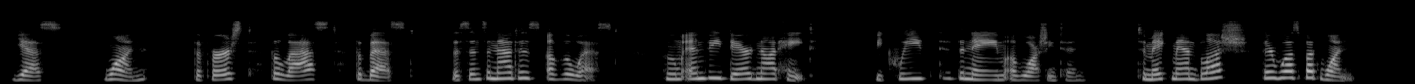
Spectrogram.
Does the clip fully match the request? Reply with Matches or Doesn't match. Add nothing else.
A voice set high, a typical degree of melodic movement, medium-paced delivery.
Doesn't match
